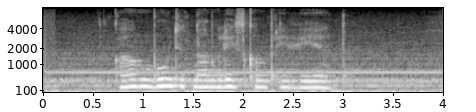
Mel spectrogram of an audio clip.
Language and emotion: Russian, sad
